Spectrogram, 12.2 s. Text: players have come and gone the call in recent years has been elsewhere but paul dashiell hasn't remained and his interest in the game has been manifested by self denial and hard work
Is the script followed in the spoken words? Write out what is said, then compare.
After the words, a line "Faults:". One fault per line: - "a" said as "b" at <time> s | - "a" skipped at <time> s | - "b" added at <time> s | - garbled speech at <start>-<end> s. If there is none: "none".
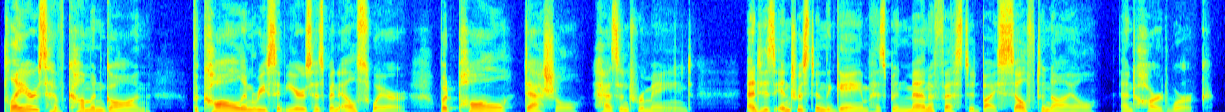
players have come and gone the call in recent years has been elsewhere but paul dashiell hasn't remained and his interest in the game has been manifested by self denial and hard work
Faults:
none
